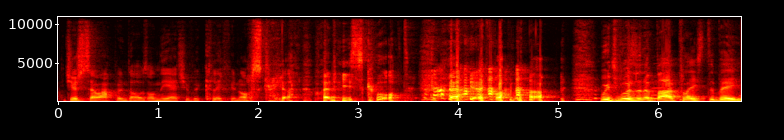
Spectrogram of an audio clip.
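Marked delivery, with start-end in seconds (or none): 3.6-5.4 high loud laugh; burst of laughter. Real, not acted. [name] laughing at the cliff story, loud high laugh.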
